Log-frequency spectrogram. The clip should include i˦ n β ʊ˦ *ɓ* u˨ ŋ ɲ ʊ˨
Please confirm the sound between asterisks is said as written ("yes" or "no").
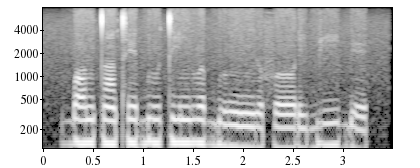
yes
